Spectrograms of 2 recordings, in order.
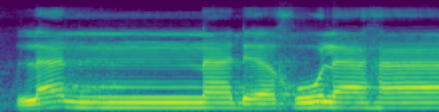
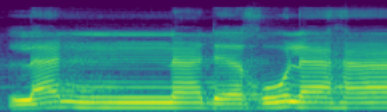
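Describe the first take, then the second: Both takes have the same delivery.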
